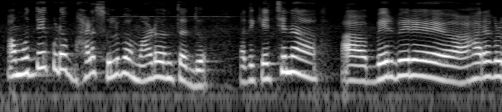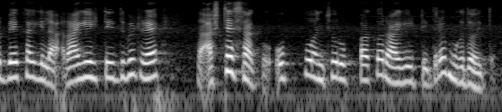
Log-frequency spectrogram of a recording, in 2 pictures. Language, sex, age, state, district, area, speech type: Kannada, female, 60+, Karnataka, Chitradurga, rural, spontaneous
